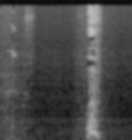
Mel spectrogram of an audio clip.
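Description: A single short, sharp dog bark or yip cuts through near-silence, brief and moderately loud, with faint breathy rustling before it.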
